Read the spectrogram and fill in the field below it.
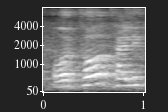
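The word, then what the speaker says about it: orthophthalic: ऑर्थोथैलिक acid, है ना? T silent भी कर क्या पढ़ सकते हैं इसको।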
